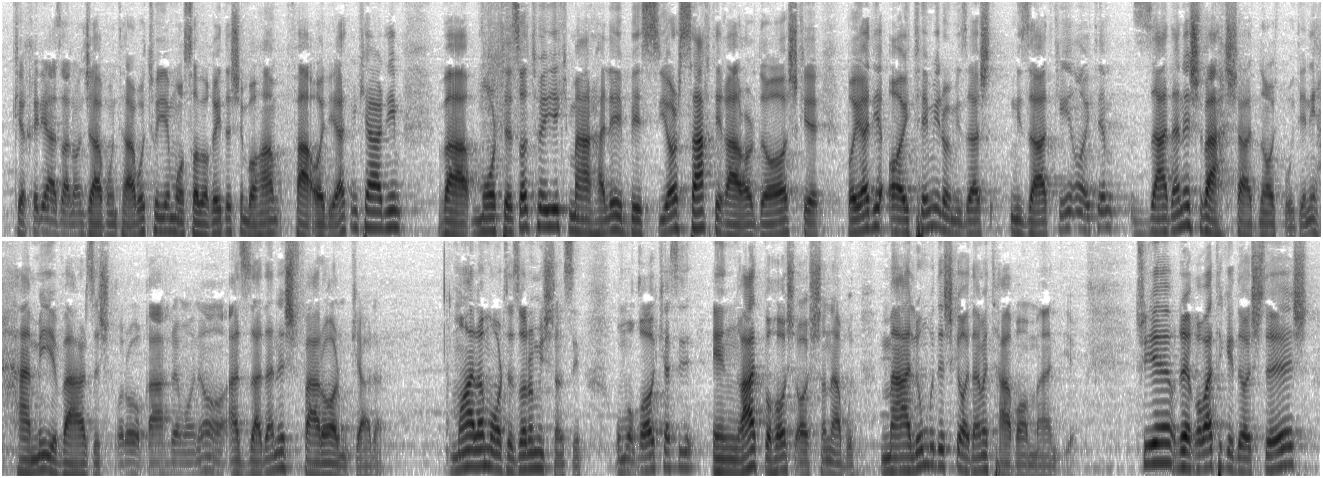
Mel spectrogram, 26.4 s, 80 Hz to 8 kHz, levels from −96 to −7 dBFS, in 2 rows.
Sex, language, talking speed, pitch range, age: male, Persian, 150 wpm, 110-155 Hz, 30-49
